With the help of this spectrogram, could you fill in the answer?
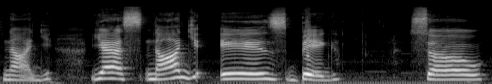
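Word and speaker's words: Nagy: All I know is the most common last name in Hungary is Naj and it's pronounced Naj.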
